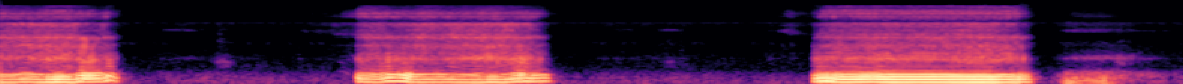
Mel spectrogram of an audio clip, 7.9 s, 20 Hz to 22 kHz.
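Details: Heavy snoring from a snoring sound-effect track: three loud, rattling snores on breathing in, separated by quiet pauses, about 20 breaths a minute.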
